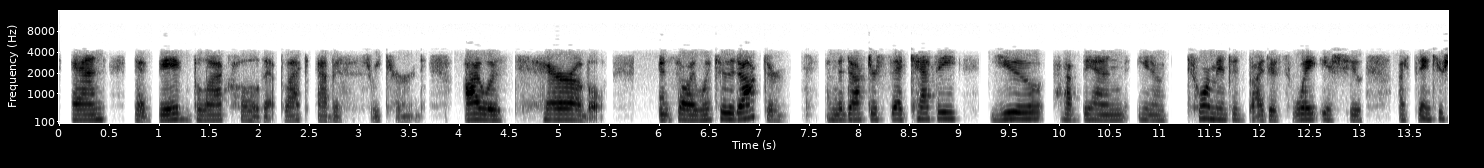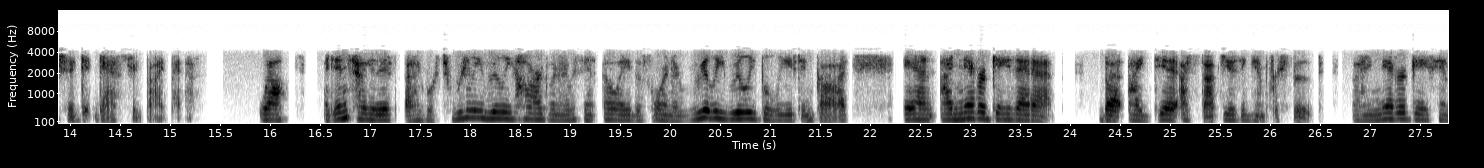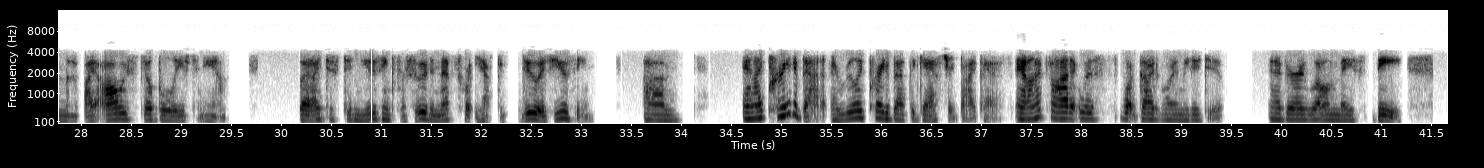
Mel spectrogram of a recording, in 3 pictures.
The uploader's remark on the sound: 100 Pounders Phone Meeting.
